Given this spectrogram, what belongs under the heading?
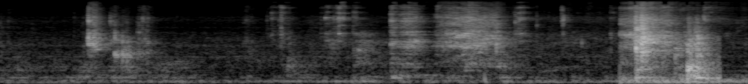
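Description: Eggs being beaten in a bowl for an egg roll, irregular clinking and scraping strokes of a utensil against the dish, close and intermittent, with a louder burst near the end.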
